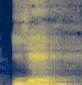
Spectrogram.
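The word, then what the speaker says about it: 얘: Karena ini ada dua panah makanya harus ditambah Y di depan. Jadi bacanya Y. Oke. Ye.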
